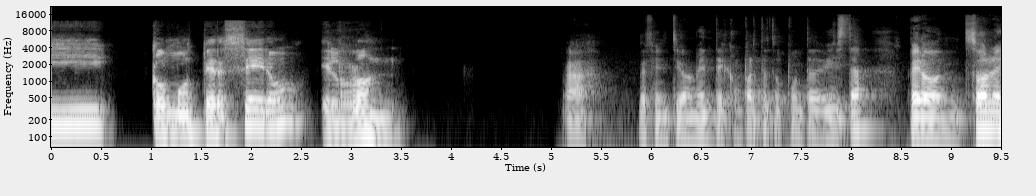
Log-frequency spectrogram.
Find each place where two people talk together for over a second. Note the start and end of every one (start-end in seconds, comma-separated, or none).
none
